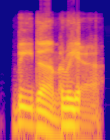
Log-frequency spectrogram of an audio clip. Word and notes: Biedermeier: British English

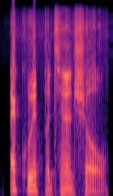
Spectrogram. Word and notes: Equipotential: American English

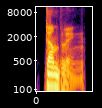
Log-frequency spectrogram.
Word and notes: dumpling: British English

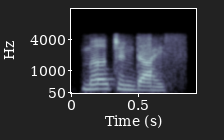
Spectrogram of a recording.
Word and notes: merchandise: Indian

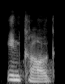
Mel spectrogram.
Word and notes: incog: Indian

